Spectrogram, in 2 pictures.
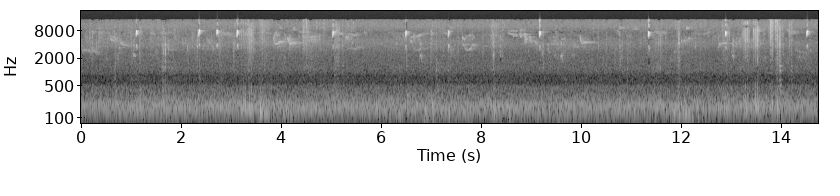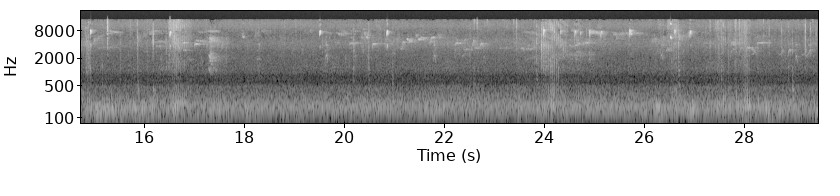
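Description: Outdoor ambience: small birds chirping in short, high notes scattered through, over a steady low rumble.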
